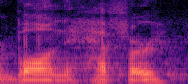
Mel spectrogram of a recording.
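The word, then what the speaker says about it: Bonhoeffer: uh Reflections from dietr Bon Huffer or Bon heffer as it's more correctly pronounced this is a compendium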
